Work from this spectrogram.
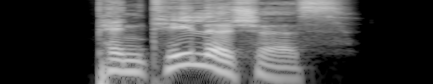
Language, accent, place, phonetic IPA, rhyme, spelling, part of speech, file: German, Germany, Berlin, [pɛnˈteːlɪʃəs], -eːlɪʃəs, pentelisches, adjective, De-pentelisches.ogg
- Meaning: strong/mixed nominative/accusative neuter singular of pentelisch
